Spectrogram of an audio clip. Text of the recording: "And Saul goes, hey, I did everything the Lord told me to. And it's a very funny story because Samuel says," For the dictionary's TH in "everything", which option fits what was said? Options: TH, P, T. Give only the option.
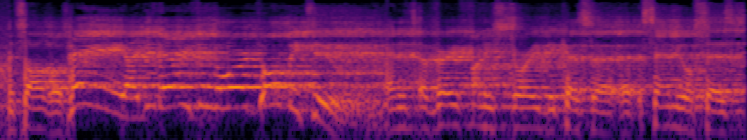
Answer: TH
